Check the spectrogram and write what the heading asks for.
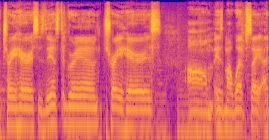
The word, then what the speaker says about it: Trehy Harris: okay yeah uh i'm on i'm on instagram trey harris is the name let me spell that for y'all cause i got a crazy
